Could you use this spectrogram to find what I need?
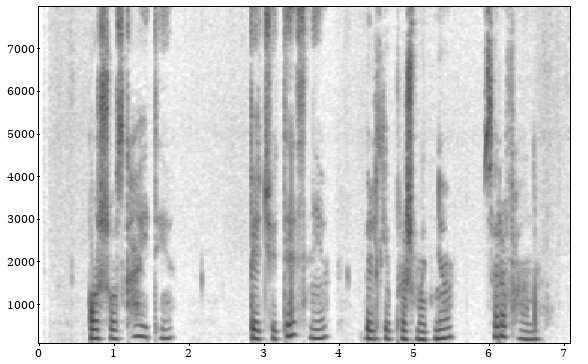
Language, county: Lithuanian, Marijampolė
